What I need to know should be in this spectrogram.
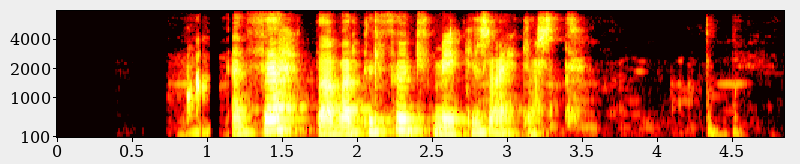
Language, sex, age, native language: Icelandic, female, 40-49, Icelandic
